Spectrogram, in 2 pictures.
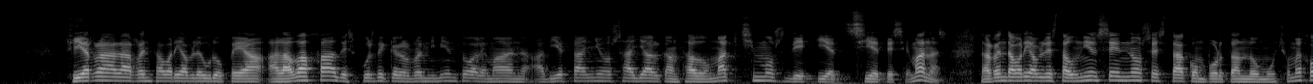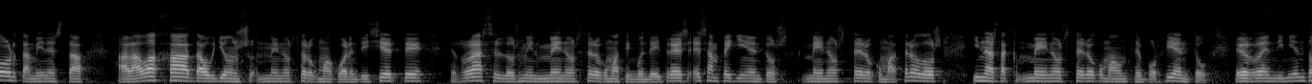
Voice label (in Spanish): radio; la baja despues de que el rendimiento se situe en maximos de 7 semanas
